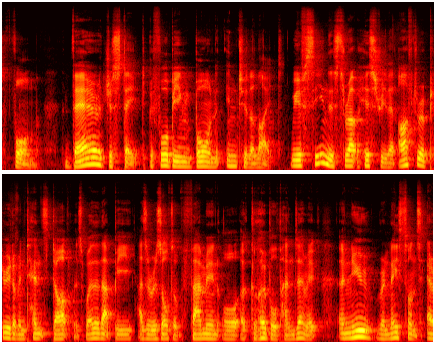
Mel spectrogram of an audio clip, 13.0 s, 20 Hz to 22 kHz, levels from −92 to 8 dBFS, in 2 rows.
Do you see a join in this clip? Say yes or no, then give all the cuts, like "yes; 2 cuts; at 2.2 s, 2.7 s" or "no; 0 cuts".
yes; 2 cuts; at 1.5 s, 9.2 s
